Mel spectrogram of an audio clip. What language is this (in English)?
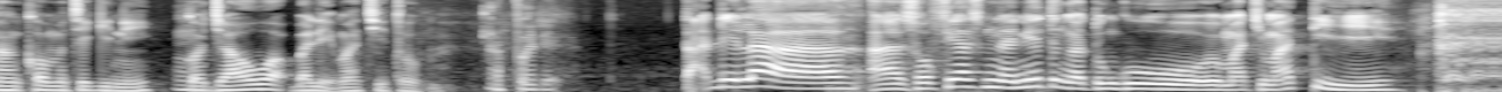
Malay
